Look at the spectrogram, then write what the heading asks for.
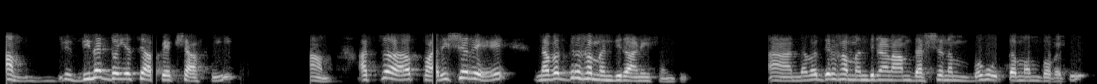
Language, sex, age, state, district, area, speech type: Sanskrit, female, 45-60, Andhra Pradesh, Chittoor, urban, conversation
